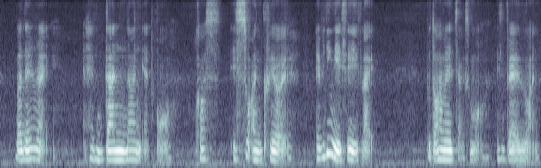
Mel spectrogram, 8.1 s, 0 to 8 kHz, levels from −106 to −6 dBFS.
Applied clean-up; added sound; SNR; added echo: none; none; none; none.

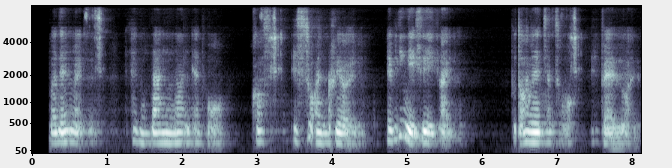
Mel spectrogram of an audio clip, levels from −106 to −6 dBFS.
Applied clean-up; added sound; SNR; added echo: neural mask model DeepFilterNet 3.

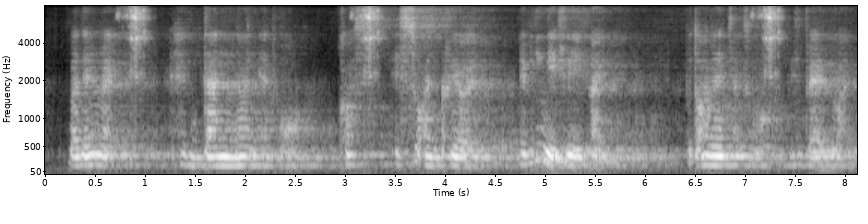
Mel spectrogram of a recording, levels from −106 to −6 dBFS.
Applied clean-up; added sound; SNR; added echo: neural separator model SepFormer DNS4.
